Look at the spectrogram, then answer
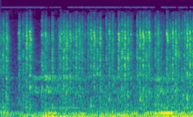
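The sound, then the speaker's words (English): A police officer's car engine runs steadily for a couple of seconds as he cruises late at night toward a cemetery, a deep continuous rumble with a rougher mid-range texture, even in loudness, with no voices. “It was late at night, and he was cruising down in here, and he turned off the motor of his car and coasted in so he could surprise these kids.”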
